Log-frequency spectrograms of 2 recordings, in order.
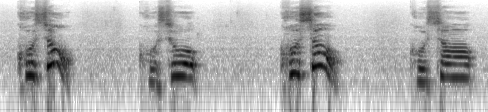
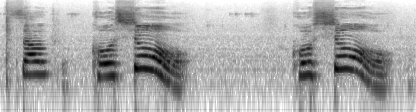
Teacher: You should make pitch from high to low in one long vowel. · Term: Japanese pitch accent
